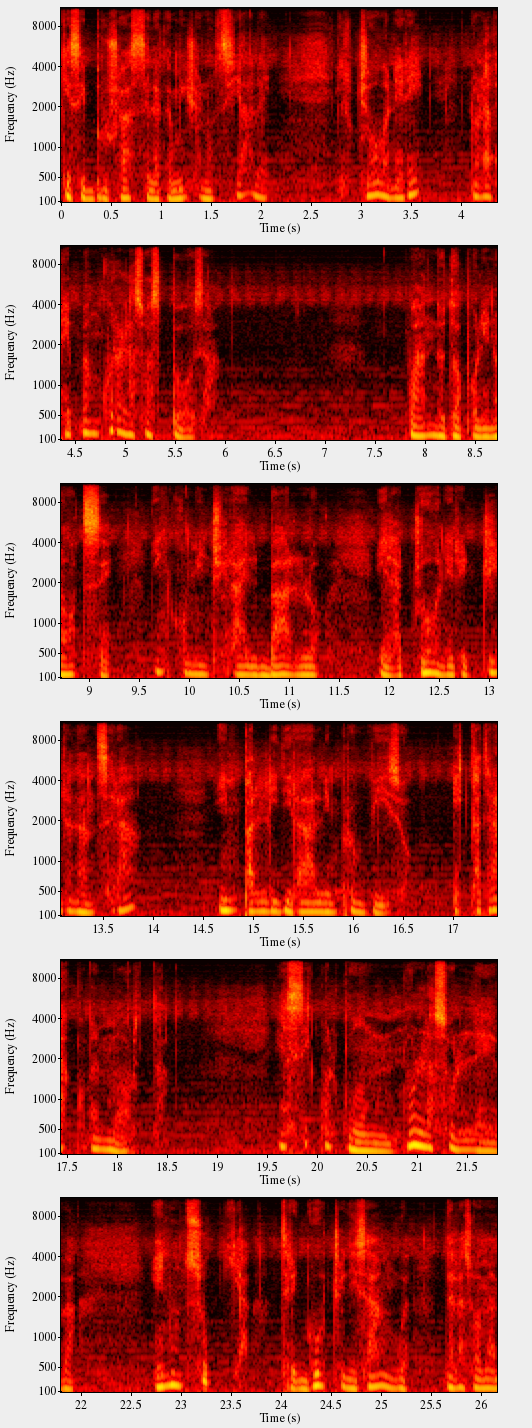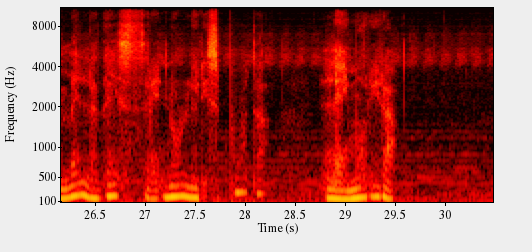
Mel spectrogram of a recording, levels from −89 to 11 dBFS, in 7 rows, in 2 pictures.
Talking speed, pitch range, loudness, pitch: 110 wpm, 135-180 Hz, -29 LUFS, 150 Hz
